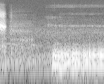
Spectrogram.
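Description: A man's low, hummed hesitation sound, a throaty 'mmm' through closed lips lasting about a second, in the second half after a brief pause.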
